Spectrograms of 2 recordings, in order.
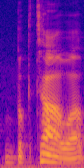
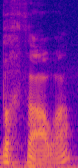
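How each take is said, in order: First: The k is a hard stop sound. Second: The k is a soft breathy sound. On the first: The speaker calls it wrong. "it would be not" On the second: The speaker calls it right.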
